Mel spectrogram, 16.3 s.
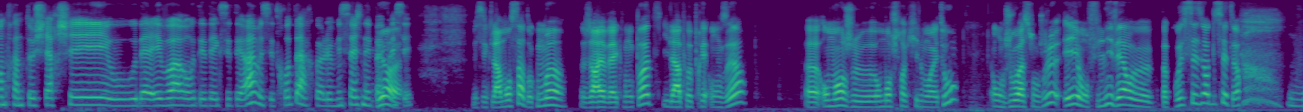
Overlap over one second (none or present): none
